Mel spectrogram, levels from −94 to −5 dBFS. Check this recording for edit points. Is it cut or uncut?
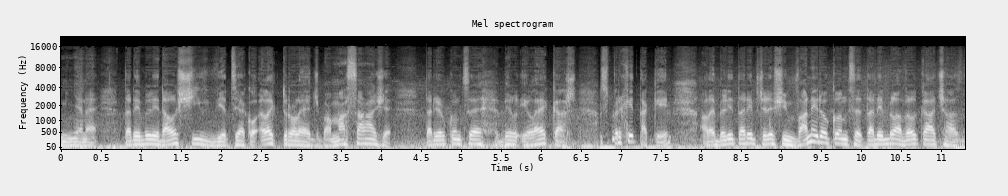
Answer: cut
